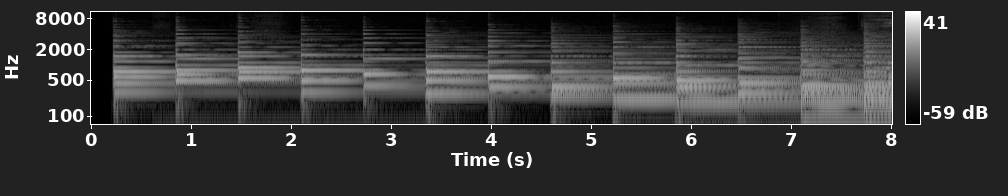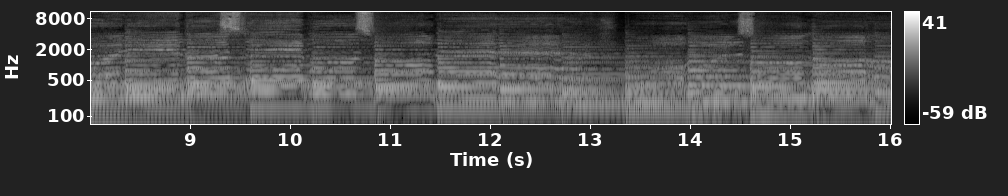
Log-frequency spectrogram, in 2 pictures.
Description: Nativity Carol, Choirs

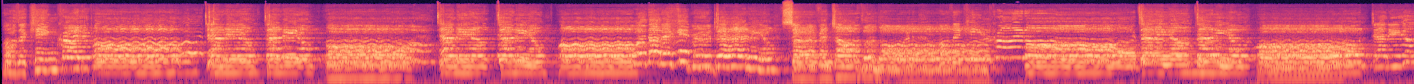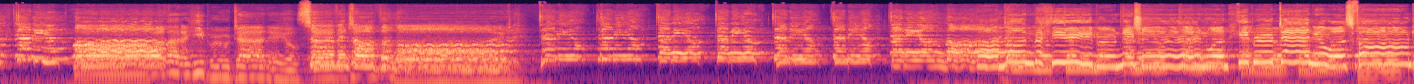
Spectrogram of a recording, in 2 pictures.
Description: SATB

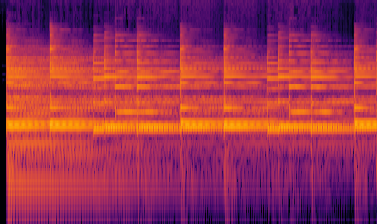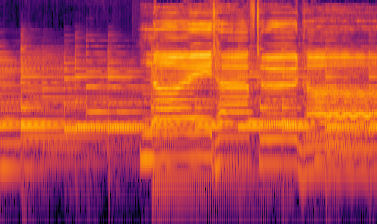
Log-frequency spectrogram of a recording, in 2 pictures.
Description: TTBB

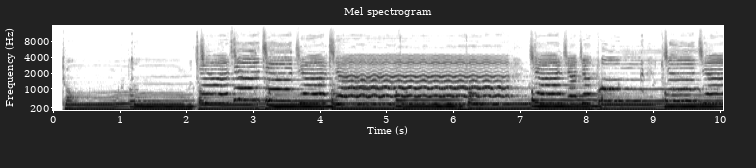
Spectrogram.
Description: SATB

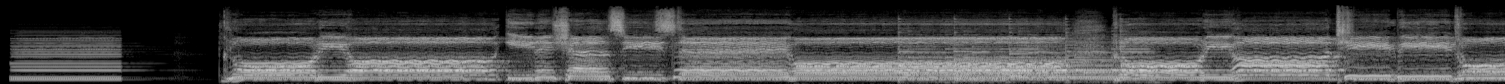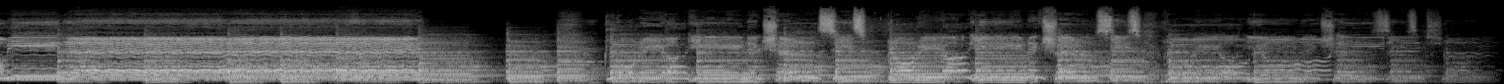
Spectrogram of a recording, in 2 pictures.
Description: Gloria Fanfare

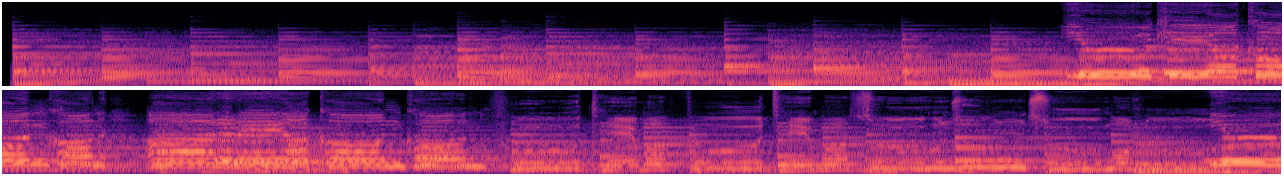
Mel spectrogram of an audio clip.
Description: Japanese Snow Song

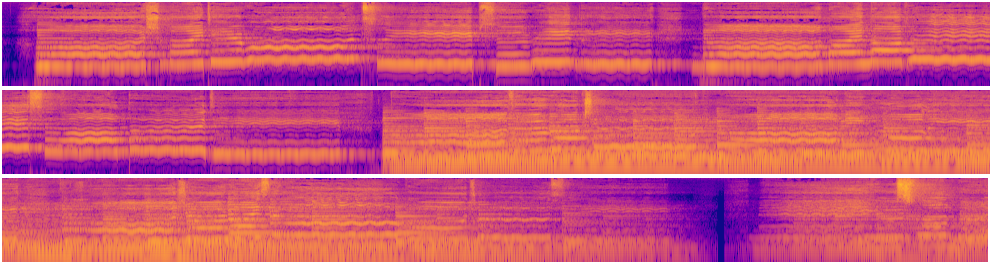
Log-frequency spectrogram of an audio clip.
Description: A Welsh Lullaby

